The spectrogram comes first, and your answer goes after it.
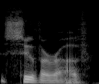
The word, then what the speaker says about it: Suvorov: The audiobook, I was very careful this time. Definitely says Suvorov. Suvorov. It is spelled Suvorov.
